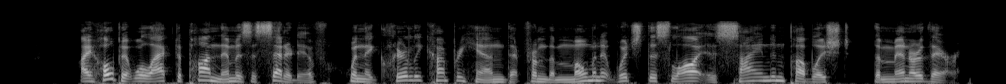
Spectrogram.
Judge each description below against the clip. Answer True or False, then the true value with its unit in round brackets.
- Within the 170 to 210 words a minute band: True (180 wpm)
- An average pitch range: False (6.7 semitones)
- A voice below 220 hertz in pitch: True (140 Hz)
